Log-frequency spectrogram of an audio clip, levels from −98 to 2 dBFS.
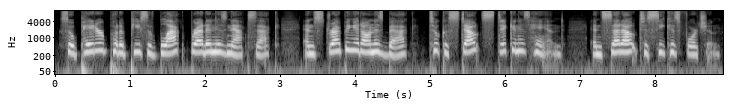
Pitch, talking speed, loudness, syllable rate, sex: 255 Hz, 210 wpm, -20 LUFS, 4.6 syllables/s, female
